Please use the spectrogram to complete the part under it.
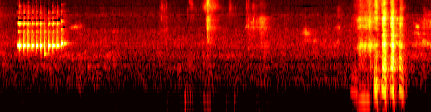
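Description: An outgoing call on a phone plays a ringing tone in two short repeated bursts, one at the start and another near the end, separated by a quiet gap with faint background noise.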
